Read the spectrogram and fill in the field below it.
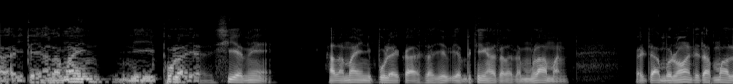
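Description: For the first 2.0 s, the adaptive stream is starting at a low bitrate. The treble is dull and artefacts are stronger, fitting about 24 kbit/s, then quality jumps cleanly.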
